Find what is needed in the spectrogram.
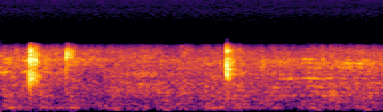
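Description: Ice hockey stick blade clicking against a puck on the ice: two quick clicks near the start, then another about a second later.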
